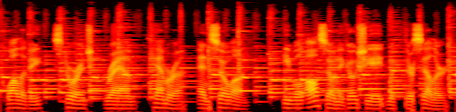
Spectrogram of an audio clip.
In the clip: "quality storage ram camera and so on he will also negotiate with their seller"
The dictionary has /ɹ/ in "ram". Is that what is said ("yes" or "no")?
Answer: yes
